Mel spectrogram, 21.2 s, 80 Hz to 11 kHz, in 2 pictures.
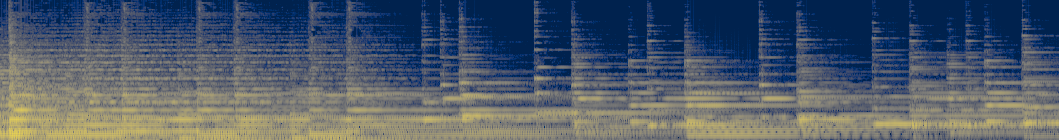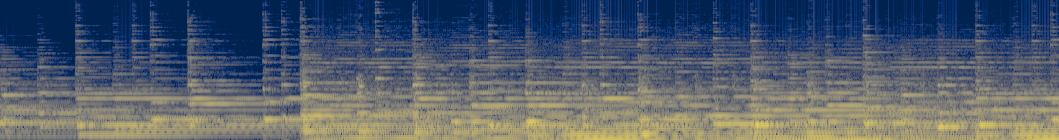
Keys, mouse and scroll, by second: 0.1 r, 4.1 r, 5.2 middle click, 6.3 click, 6.3 1, 7.2 g, 9.0 a, 9.1 middle click, 9.1 a, 11.2 Tab, 12.1 g, 14.3 a, 14.5 middle click, 14.5 a, 17.5 shift+middle click, 18.8 middle click, 19.4 shift+right click, 20.1 a.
